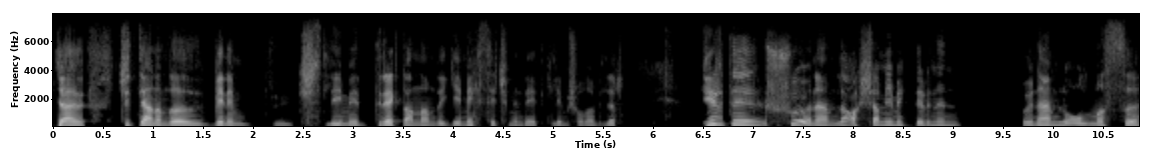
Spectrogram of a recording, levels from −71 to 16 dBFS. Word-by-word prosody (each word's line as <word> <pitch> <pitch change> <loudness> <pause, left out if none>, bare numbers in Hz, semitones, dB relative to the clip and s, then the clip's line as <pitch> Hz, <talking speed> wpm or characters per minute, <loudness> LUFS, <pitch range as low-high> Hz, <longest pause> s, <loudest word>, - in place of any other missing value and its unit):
Yani 165 -4 +8 0.3
ciddi 155 +5 +5
anlamda, 140 -5 +4
ııı, 135 -4 +3
benim 145 +1 +3 0.4
ı 130 -1 -17
kişiliğimi 145 -1 -4
direkt 155 +3 +4
anlamda 120 -2 -2
yemek 120 +7 -4
seçiminde 115 -3 -10
etkilemiş 100 -2 -14
olabilir. 105 - -10 0.8
Bir 245 -1 +4
de 245 -4 +2
şu 240 +5 0
önemli, 125 - -1
akşam 205 -3 -1
yemeklerinin 195 -1 -6 0.6
önemli 170 +8 0
olması 155 -4 -2
150 Hz, 115 wpm, -22 LUFS, 130-190 Hz, 0.8 s, Yani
